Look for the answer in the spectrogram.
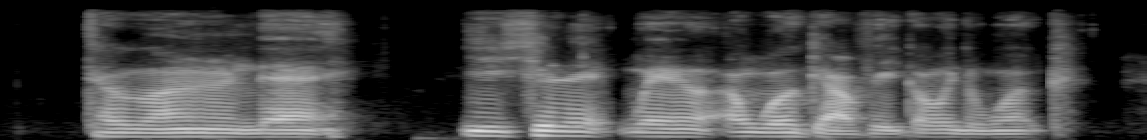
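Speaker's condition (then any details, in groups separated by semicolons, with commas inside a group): Cerebral palsy, spastic quadriplegia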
